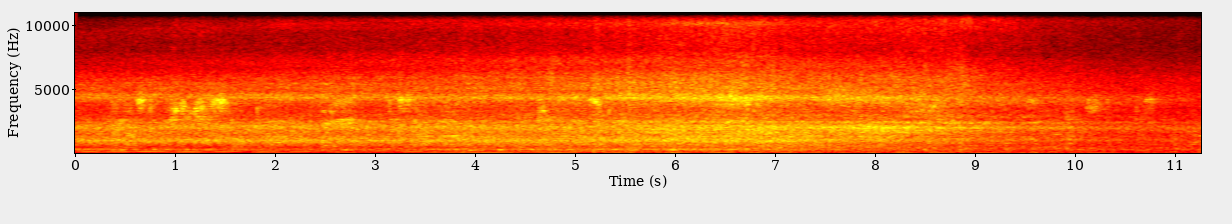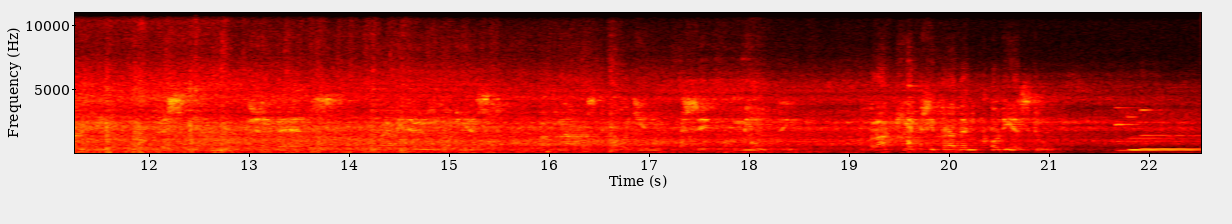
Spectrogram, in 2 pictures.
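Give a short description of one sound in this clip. Train wheels clatter and squeal over the rails, slowly fading into the distance.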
